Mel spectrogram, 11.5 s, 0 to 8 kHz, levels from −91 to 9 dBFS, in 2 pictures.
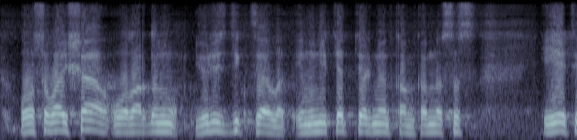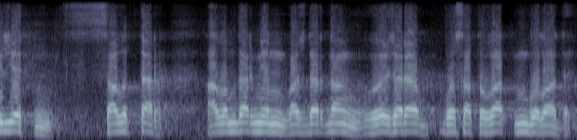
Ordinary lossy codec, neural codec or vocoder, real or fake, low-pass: none; codec, 16 kHz in and 24 kHz out, 1 kbps, XY-Tokenizer; fake; 7.2 kHz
